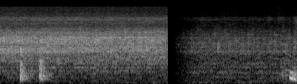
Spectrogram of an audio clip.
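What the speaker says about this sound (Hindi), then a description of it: "ये जो मैंने मैरिनेट करके रखा हुआ था ना चिकन, तो ये अब इसके अंदर जाने लगा। ये अब इसको थोड़ा सा हम फ्राई करेंगे" Marinated chicken for karahi sizzles steadily in hot oil, a loud continuous frying hiss with a couple of soft knocks, cutting out briefly before resuming more quietly.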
